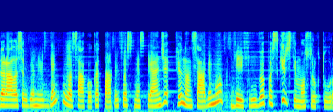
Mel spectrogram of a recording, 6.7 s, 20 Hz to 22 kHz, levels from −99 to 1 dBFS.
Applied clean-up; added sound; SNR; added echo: neural separator model SepFormer DNS4.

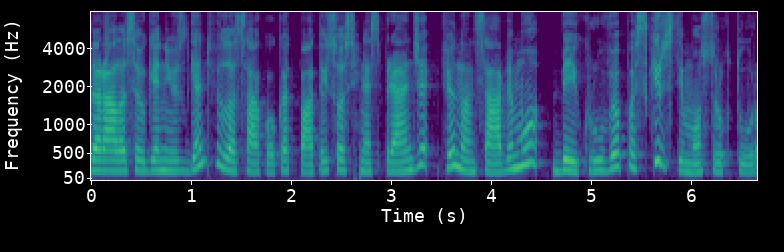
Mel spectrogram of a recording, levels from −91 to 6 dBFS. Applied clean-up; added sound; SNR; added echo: none; none; none; none.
